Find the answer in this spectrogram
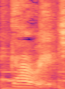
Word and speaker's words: garage: When I say garage, I don't. No. It's not a sexy word, is it? No, not garage. But no.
